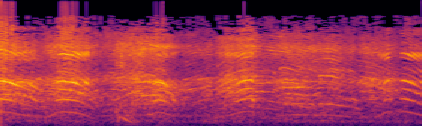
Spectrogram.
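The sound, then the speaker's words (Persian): A crowd at a religious sermon recites salawat together in unison. Many voices blend into loud, swelling chanted phrases that rise and fall several times. “اگر خسته نشدید یک صلوات محمدی خط بکنید.”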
